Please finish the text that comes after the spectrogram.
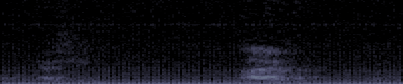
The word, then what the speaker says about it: Hesje: Brent Hesje. He was on our board for several years before I finally figured out exactly how to pronounce his name. It's kind of like sneezing. Hesje.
